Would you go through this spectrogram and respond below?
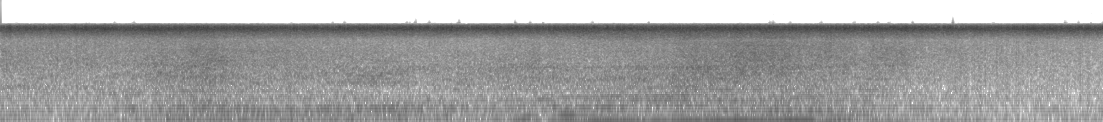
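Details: Chorus of cicadas in Villa Park, Illinois: unbroken shrill, hissing buzz at steady loudness throughout, with a low engine-like rumble passing midway.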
